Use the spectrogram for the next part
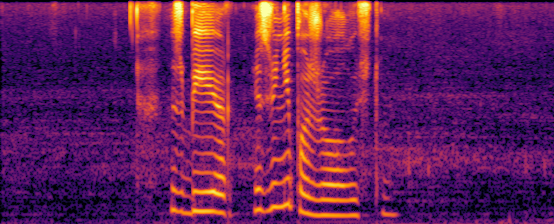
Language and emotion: Russian, sad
